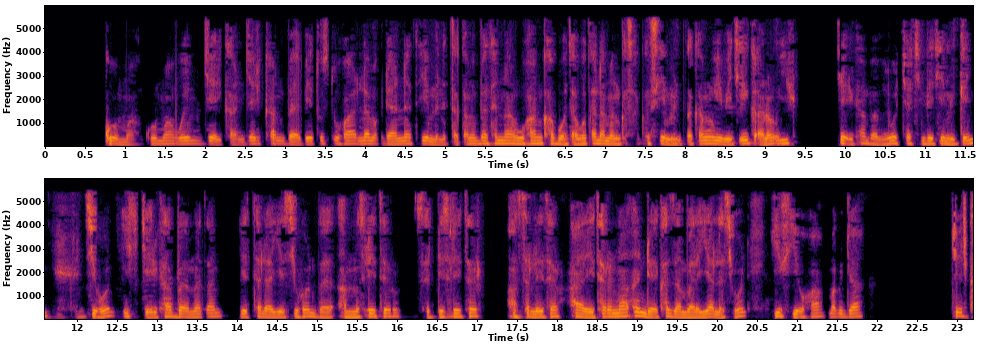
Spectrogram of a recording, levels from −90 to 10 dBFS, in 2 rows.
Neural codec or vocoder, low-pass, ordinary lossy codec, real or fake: none; 5.4 kHz; MP3, 32 kbps; real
